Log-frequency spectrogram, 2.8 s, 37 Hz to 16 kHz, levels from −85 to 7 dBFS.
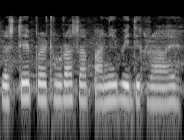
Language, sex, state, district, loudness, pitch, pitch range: Hindi, female, Arunachal Pradesh, Papum Pare, -15 LUFS, 200 Hz, 190-210 Hz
